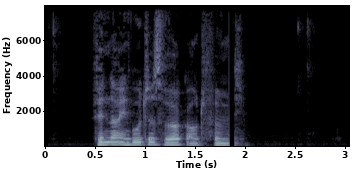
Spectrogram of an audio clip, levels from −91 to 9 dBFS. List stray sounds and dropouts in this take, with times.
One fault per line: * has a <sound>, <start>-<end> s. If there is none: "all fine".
* has a dropout, 1.8-1.9 s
